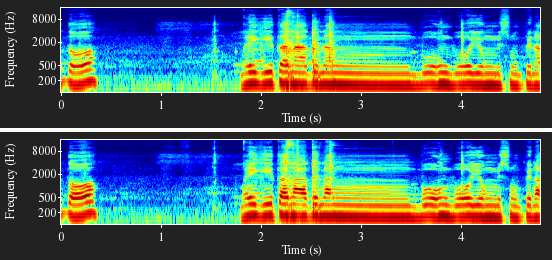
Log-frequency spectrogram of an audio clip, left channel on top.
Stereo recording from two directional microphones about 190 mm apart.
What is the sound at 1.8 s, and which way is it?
Speech, 20° right (ahead or behind).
